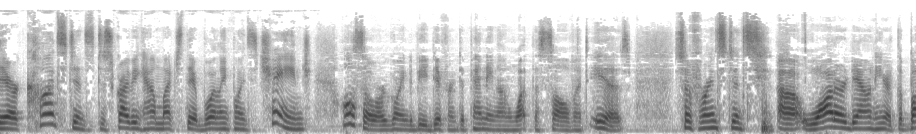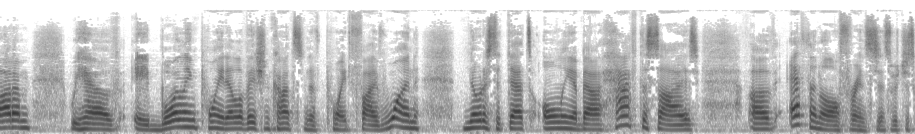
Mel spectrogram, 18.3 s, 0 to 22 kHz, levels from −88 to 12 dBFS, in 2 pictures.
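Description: From 3.21 to 11.21 s the audio suddenly coarsens, losing everything above 14.9 kHz, then recovers without a gap: an adaptive stream at a lower bitrate while the connection slowed.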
